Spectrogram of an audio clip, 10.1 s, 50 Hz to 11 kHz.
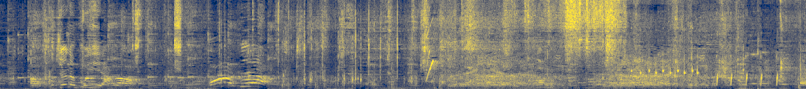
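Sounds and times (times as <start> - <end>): fast squeaky chattering: 7.8 - 9.0.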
